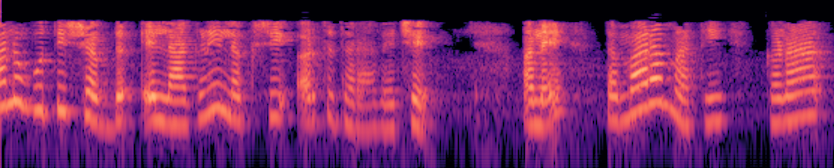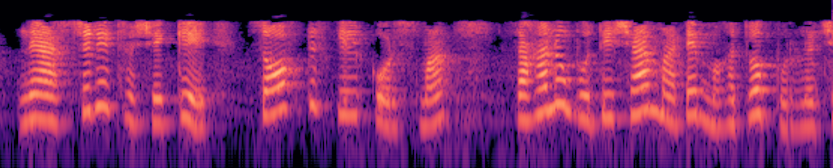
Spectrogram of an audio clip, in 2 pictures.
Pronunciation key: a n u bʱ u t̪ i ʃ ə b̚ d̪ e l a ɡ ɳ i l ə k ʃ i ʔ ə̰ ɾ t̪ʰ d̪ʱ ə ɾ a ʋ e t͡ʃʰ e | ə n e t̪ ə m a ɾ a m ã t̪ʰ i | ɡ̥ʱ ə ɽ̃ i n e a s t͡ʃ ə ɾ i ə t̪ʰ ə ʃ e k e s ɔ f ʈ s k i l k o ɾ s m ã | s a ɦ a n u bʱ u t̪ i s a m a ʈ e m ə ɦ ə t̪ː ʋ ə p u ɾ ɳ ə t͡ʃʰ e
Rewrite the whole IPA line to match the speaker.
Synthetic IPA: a n u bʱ u t̪ i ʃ ə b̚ d̪ e l a ɡ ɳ i l ə k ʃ i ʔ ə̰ ɾ t̪ʰ d̪ʱ ə ɾ a ʋ e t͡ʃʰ e | ə n e t̪ ə m a ɾ a m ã t̪ʰ i | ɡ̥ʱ ə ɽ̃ a n e a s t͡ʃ ə ɾ j ə t̪ʰ ə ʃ e k e s ɔ f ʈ s k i l k o ɾ s m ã | s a ɦ a n u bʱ u t̪ i ʃ a m a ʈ e m ə ɦ ə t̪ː ʋ ə p u ɾ ɳ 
